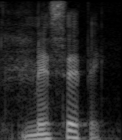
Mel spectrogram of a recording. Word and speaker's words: Mississippi: Say it right. Mississippi. You're from there. You ought to be able to pronounce the name of your home state. – Yeah, don't be throwing in an extra syllable.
